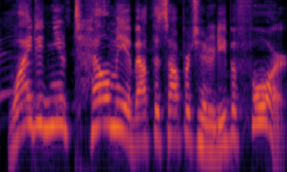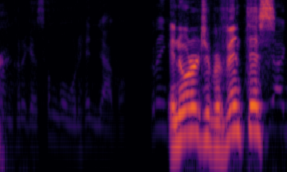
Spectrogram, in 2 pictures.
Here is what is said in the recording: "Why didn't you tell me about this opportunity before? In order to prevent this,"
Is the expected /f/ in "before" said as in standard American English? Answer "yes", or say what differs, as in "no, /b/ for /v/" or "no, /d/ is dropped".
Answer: yes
